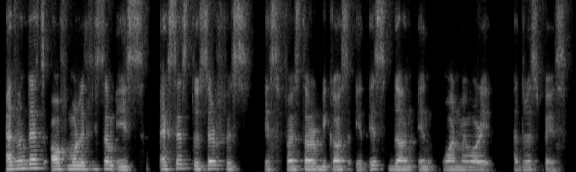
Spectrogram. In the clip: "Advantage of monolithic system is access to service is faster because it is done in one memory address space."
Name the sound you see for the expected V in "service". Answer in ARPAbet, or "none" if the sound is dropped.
F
